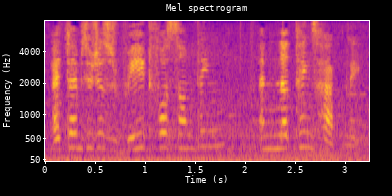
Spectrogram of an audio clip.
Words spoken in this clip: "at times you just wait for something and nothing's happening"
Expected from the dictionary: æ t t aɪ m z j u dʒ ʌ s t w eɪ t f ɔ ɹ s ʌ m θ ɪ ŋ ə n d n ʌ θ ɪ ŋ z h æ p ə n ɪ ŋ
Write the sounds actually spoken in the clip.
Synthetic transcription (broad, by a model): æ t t aɪ m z j u dʒ ʌ s t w eɪ t f ɔ ɹ s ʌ m t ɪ ŋ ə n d n ʌ t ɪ ŋ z h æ p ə n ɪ ŋ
